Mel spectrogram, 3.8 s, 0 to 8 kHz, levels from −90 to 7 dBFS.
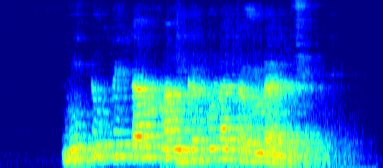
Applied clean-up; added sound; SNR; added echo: neural separator model SepFormer DNS4.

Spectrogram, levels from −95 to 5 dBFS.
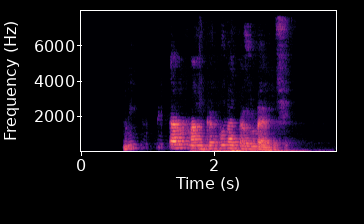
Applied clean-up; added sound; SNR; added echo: neural mask model DeepFilterNet 3.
